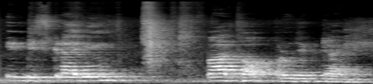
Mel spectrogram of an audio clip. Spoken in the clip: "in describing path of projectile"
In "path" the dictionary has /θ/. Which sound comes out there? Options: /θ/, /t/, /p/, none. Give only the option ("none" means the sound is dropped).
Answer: /t/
